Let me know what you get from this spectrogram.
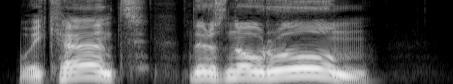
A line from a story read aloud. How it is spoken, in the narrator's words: a man inside the dinghy yelled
